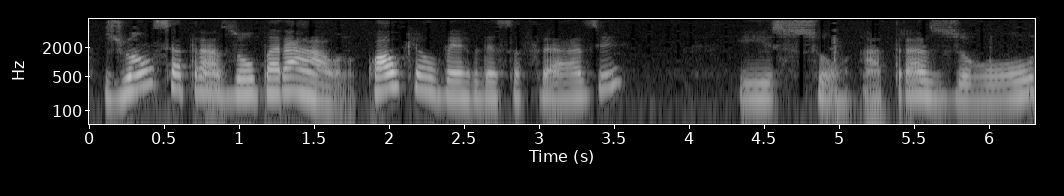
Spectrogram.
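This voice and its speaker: A woman with a Brazilian Portuguese accent teaching a grammar lesson over slides. She asks her students questions and praises their answers warmly. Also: medium pitch, vocal fry, muffled recording.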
